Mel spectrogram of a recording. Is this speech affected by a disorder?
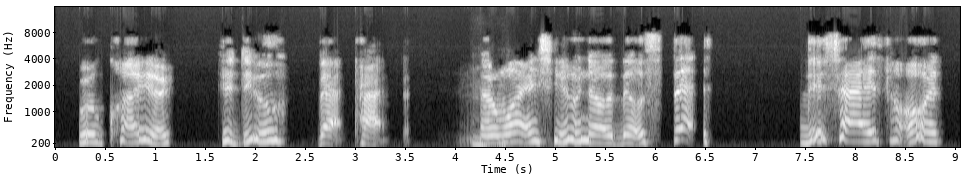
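Yes: cerebral palsy; present from birth; uses AAC device when speech muscles tire; hard to understand, speaking tires muscles, high effort.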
